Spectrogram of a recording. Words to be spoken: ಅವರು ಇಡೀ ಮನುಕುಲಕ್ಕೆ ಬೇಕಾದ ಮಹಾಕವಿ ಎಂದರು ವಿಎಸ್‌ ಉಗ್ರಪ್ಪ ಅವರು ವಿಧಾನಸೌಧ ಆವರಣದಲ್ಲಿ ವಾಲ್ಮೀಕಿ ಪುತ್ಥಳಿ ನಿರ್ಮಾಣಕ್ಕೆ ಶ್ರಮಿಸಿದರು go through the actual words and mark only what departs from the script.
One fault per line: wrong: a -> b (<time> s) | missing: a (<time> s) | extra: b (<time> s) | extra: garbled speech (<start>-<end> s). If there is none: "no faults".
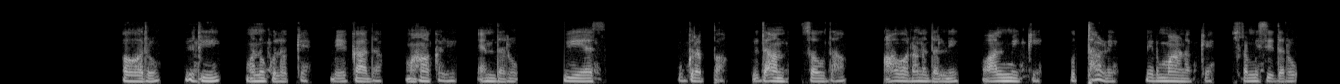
missing: ಅವರು (7.2 s)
